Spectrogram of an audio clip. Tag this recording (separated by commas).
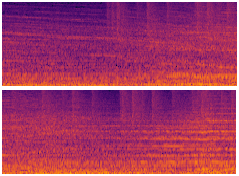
Music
